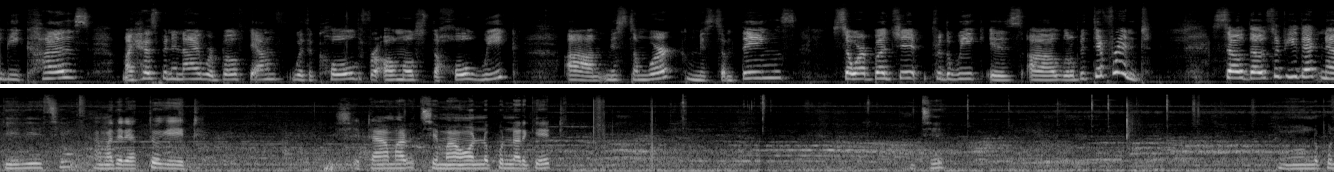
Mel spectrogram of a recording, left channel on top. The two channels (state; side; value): different; both; correlation 0.00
